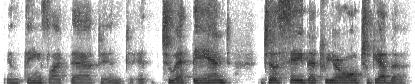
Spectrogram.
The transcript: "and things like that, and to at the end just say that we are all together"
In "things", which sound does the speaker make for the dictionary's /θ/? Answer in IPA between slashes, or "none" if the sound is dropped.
/θ/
